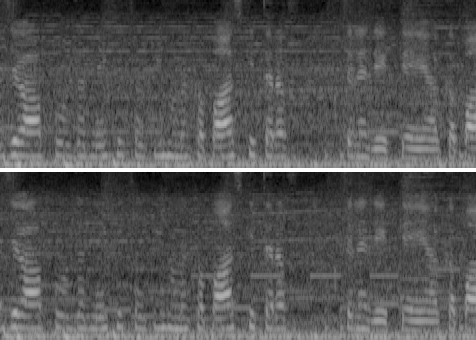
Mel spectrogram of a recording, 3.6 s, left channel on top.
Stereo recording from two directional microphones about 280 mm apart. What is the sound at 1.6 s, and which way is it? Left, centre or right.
Speech, centre.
